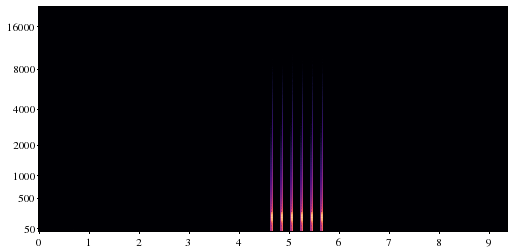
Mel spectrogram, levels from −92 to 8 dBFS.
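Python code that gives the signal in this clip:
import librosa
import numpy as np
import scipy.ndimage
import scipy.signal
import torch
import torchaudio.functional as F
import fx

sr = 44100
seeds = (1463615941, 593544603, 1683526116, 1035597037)

y = fx.tone_burst(sr, hz=201.0, cycles=7, every_s=0.2, bursts=6, level_db=-5.5)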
